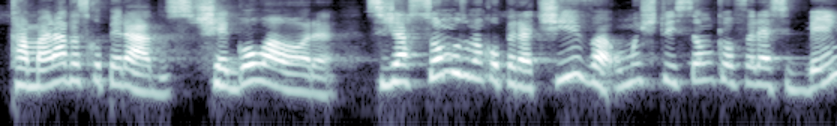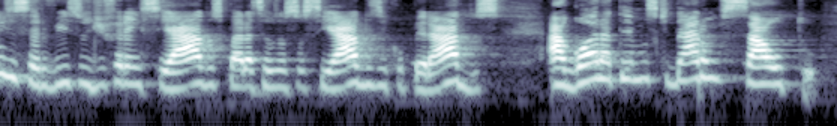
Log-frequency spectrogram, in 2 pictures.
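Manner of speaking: loud rallying speech; rousing assembly speech. Acted. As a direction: stir up the comrades. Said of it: "iríamos ouvir algo assim".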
